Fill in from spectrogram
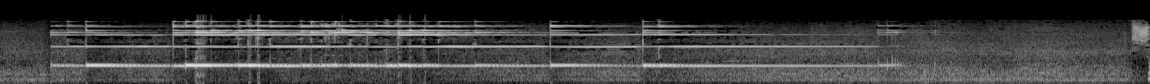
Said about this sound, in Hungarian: sokkal brutálisabb hangja van ennek a kolompnak, mint gondoltam, vagy mint a gongnak, úgyhogy ezt rendszeresíteni fogjuk a főiskolán.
